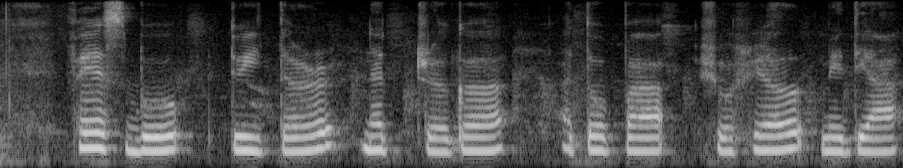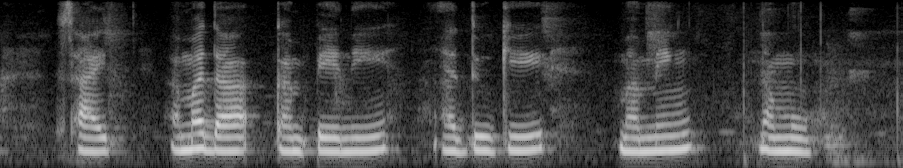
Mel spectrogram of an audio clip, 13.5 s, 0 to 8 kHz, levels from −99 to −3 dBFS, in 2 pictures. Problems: background sounds at intervals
